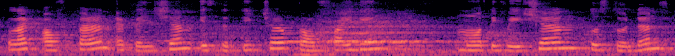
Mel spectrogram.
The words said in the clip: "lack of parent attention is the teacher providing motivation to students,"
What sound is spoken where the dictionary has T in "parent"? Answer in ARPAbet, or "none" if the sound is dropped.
none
